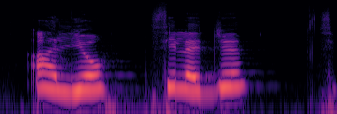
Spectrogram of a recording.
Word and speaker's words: aglio: abbiamo il gruppo gli in questo caso la g non si sente aglio si legge si pronuncia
